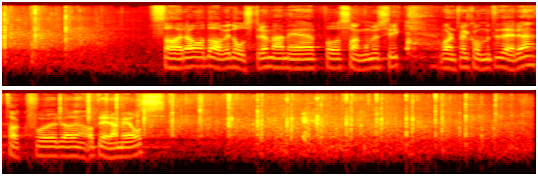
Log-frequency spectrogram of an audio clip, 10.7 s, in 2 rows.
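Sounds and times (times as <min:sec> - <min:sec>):
audience applause for an evening speaker at a live event: 0:00.0 - 0:01.4, 0:05.9 - 0:10.6
speech: 0:01.6 - 0:07.1.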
